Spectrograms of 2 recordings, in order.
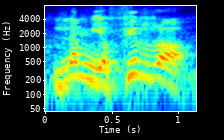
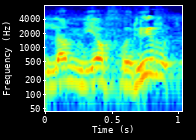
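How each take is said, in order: First: The last word ends with an 'a' vowel. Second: The last word ends on a bare consonant.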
